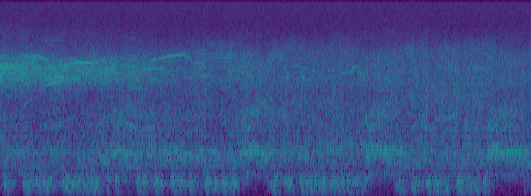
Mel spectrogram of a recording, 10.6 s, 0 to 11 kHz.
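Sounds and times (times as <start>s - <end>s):
drums: 0.0s - 10.6s.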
